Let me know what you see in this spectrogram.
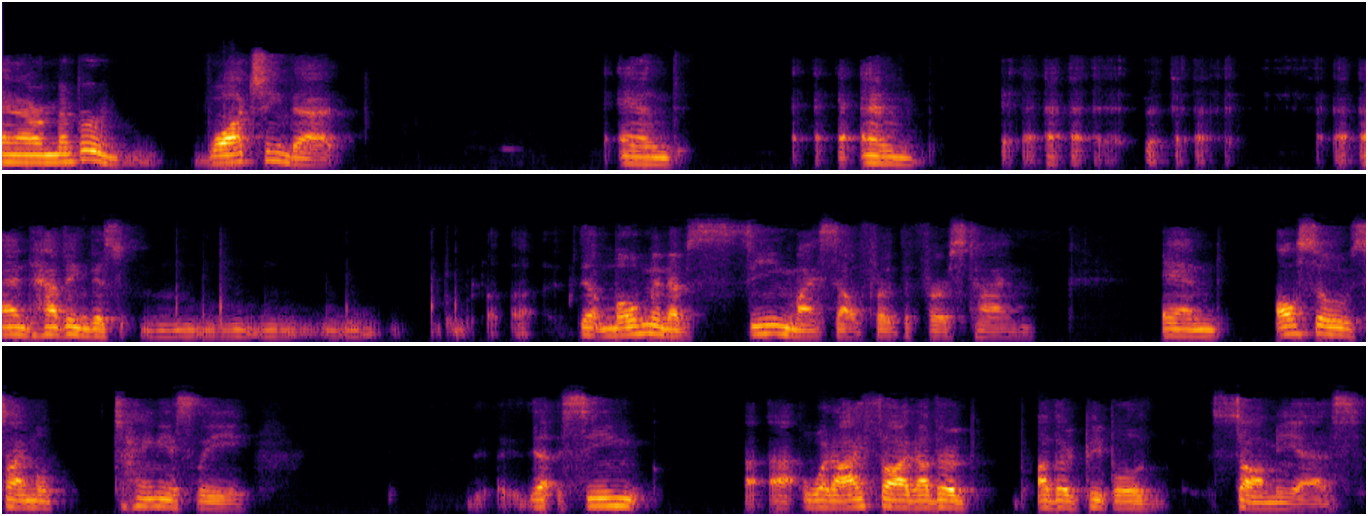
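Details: Adult man who describes himself as a person who stutters, in live conversational speech; stuttering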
